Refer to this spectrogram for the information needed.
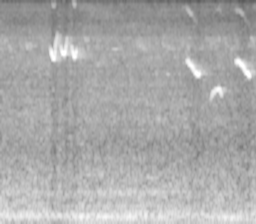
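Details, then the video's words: Kept sunbird (kolibri ninja) fresh from its moult, giving a quick cluster of high sharp notes followed by a few separate thin, downslurred whistles over a low rumbling hum. "BURUNG KOLIBRI NINJA BARU SELESAI MABUNG"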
